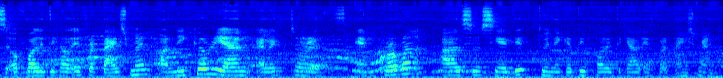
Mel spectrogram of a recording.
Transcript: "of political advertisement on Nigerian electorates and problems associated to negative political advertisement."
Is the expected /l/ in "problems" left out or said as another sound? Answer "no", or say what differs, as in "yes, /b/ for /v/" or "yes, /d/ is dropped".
yes, /l/ is dropped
